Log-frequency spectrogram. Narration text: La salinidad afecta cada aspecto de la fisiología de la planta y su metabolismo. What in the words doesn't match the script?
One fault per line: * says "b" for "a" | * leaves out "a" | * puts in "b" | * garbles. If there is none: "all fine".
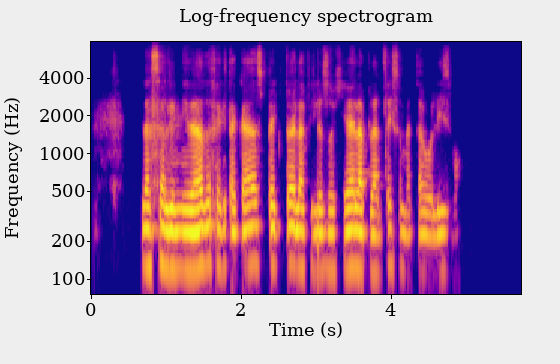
all fine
